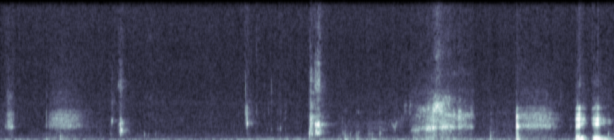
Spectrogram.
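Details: Puppy with hiccups: short, sharp clicking hiccups repeating every second or so, with soft voices nearby.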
